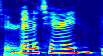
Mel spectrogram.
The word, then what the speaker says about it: Vinatieri: Vinatieri.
